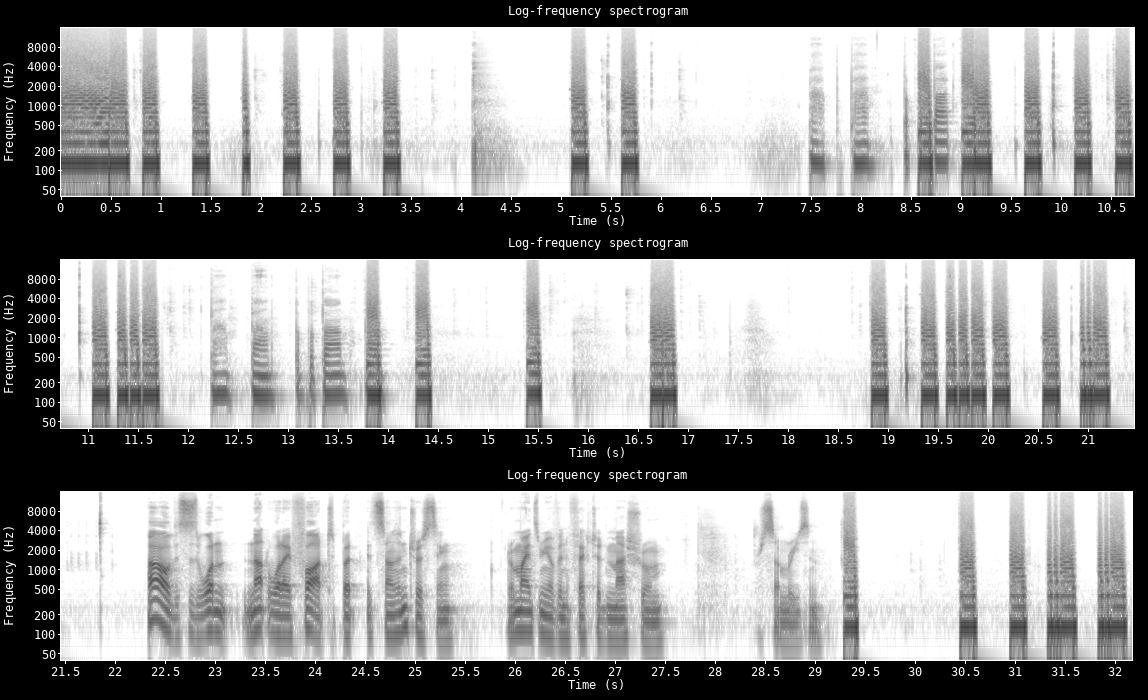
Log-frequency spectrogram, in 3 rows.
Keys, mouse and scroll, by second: 0.5 space, 2.2 space, 3.5 space, 5.1 space, 6.0 ctrl+space, 6.9 ctrl+scroll up 1, 8.3 click, 8.8 click, 9.1 space, 10.3 space, 12.1 shift+right click, 12.6 shift+right click, 12.9 shift+right click, 13.6 shift+click, 14.1 click, 14.6 ctrl+w, 14.9 ctrl+click, 15.6 shift+right click, 16.3 shift+e, 16.5 click, 17.2 ctrl+scroll up 2, 18.8 alt+space, 19.1 ctrl+alt+scroll down 3, 19.9 space, 21.2 space, 23.5 ctrl+scroll up 2, 24.1 ctrl+scroll down 2, 26.1 ctrl+d, 26.6 ctrl+scroll up 1, 28.3 ctrl+c, 29.2 ctrl+v, 29.9 ctrl+scroll down 2, 30.4 ctrl+space.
